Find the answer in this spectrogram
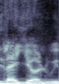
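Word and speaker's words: Laguiole: Il y a la Guiole. On dit la Guiole, d'ailleurs.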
